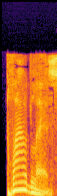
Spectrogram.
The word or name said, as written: cloudlessness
